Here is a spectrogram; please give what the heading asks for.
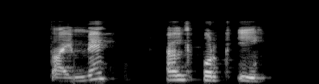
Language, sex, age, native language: Icelandic, male, 9, Icelandic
